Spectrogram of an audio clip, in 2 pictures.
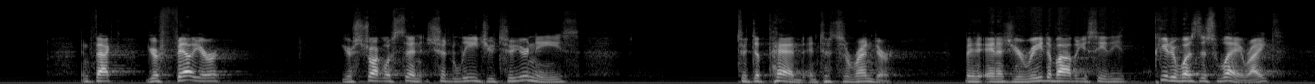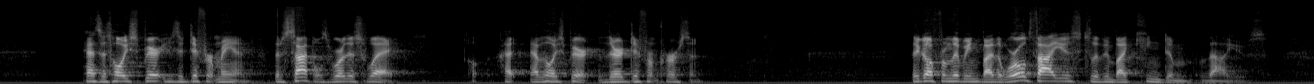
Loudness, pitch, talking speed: -27 LUFS, 115 Hz, 155 wpm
